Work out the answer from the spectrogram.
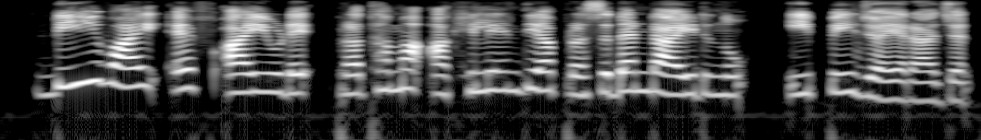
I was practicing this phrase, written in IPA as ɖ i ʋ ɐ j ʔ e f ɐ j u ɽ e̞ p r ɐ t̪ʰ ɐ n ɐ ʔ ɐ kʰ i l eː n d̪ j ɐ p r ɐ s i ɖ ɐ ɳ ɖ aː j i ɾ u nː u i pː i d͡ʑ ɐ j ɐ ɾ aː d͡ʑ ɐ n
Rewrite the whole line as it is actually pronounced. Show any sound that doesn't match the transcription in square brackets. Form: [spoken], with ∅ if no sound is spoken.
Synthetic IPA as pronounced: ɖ i ʋ ɐ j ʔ e f ɐ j u ɽ e̞ p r ɐ t̪ʰ ɐ [m] ɐ ʔ ɐ kʰ i l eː n d̪ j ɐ p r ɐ s i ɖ ɐ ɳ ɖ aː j i ɾ u nː u i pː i d͡ʑ ɐ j ɐ ɾ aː d͡ʑ ɐ n

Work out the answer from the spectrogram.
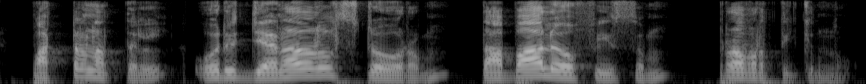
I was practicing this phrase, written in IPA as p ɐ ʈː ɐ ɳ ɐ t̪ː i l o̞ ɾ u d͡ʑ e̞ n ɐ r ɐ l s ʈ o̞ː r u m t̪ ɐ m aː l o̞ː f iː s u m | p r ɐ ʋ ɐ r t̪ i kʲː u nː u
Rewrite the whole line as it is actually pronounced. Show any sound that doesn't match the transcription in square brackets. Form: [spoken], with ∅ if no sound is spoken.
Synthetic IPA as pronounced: p ɐ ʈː ɐ ɳ ɐ t̪ː i l o̞ ɾ u d͡ʑ e̞ n ɐ r ɐ l s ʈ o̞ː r u m t̪ ɐ [b] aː l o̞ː f iː s u m | p r ɐ ʋ ɐ r t̪ i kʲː u nː u

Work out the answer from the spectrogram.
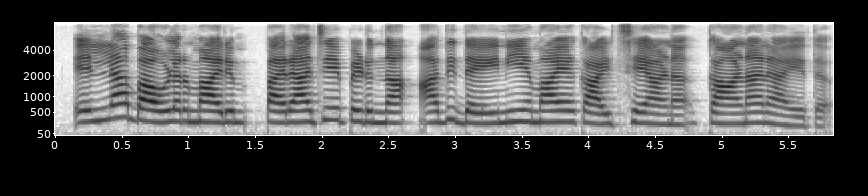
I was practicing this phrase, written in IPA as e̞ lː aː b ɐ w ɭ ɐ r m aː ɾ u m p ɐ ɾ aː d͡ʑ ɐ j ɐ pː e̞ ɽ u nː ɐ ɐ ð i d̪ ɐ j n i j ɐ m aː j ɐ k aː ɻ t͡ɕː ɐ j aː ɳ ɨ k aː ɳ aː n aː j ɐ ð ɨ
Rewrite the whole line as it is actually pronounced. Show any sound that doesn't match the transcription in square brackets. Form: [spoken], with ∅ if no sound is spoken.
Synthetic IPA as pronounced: e̞ lː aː b ɐ w ɭ ɐ r m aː ɾ u m p ɐ ɾ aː d͡ʑ ɐ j ɐ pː e̞ ɽ u nː ɐ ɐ ð i d̪ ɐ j n i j ɐ m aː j ɐ k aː ɻ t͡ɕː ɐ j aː ɳ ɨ k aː ɳ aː n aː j ɐ ð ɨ

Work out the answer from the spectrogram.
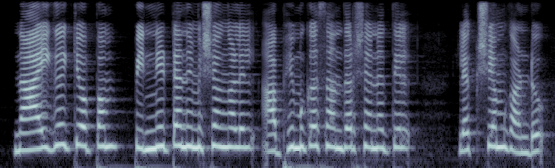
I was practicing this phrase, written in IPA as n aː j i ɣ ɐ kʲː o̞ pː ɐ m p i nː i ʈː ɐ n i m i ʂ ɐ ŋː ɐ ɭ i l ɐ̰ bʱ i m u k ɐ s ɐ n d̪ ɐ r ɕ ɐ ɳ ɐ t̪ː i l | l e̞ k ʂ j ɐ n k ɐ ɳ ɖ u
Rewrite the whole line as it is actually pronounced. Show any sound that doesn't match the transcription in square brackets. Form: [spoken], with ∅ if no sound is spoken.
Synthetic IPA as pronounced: n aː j i ɣ ɐ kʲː o̞ pː ɐ m p i nː i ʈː ɐ n i m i ʂ ɐ ŋː ɐ ɭ i l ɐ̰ bʱ i m u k ɐ s ɐ n d̪ ɐ r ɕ ɐ [n] ɐ t̪ː i l | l e̞ k ʂ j ɐ [m] k ɐ ɳ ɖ u

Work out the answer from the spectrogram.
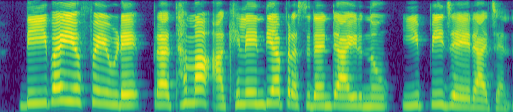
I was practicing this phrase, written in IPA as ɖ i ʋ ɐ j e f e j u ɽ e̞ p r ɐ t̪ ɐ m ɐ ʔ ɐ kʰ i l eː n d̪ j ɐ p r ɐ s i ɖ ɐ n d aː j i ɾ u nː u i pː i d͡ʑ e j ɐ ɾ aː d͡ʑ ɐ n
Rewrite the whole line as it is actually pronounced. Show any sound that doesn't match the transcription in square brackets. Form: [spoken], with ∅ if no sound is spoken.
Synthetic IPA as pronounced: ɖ i ʋ ɐ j e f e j u ɽ e̞ p r ɐ [t̪ʰ] ɐ m ɐ ʔ ɐ kʰ i l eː n d̪ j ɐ p r ɐ s i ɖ ɐ n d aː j i ɾ u nː u i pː i d͡ʑ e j ɐ ɾ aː d͡ʑ ɐ n

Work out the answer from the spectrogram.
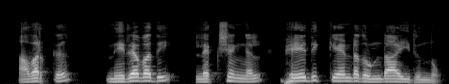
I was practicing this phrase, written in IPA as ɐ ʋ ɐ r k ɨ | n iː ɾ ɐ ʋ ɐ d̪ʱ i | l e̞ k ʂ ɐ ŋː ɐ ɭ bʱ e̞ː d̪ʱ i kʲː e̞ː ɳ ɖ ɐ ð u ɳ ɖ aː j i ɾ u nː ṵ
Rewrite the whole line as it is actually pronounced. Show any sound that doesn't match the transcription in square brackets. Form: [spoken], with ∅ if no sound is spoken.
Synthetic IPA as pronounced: ɐ ʋ ɐ r k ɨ | n [i] ɾ ɐ ʋ ɐ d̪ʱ i | l e̞ k ʂ ɐ ŋː ɐ ɭ bʱ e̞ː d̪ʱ i kʲː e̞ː ɳ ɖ ɐ ð u ɳ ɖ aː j i ɾ u nː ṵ

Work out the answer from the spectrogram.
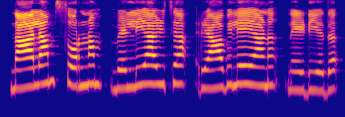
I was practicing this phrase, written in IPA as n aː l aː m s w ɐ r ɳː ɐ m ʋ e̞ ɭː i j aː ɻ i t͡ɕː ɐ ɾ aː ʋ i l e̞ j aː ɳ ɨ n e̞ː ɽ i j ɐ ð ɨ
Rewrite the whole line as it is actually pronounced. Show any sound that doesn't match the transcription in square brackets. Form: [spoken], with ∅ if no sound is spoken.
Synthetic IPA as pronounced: n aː l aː m s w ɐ r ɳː ɐ m ʋ e̞ ɭː i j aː ɻ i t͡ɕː ɐ ɾ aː ʋ i l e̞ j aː ɳ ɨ n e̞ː ɽ i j ɐ ð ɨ

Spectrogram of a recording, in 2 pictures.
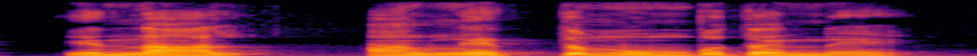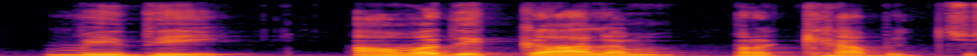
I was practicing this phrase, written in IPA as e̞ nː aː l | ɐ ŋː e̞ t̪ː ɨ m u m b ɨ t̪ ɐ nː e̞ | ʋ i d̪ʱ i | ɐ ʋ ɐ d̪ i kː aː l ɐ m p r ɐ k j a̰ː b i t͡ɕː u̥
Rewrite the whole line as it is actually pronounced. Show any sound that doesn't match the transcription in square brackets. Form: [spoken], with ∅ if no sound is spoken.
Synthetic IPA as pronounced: e̞ nː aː l | ɐ ŋː e̞ t̪ː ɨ m u m b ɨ t̪ ɐ nː e̞ | ʋ i d̪ʱ i | ɐ ʋ ɐ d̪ i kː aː l ɐ m p r ɐ [kʰ] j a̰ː b i t͡ɕː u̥

